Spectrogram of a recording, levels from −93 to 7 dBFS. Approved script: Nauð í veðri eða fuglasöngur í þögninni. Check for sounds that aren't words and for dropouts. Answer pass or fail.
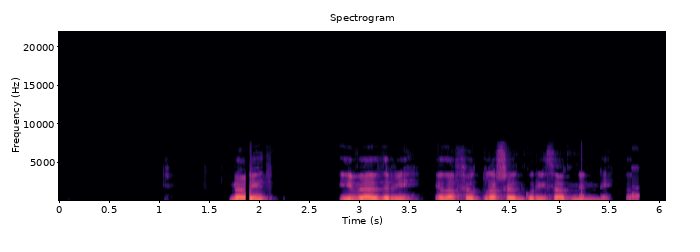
fail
